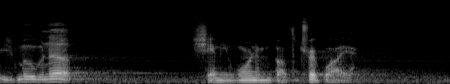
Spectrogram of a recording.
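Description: A man speaks calmly in a low voice, close by.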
